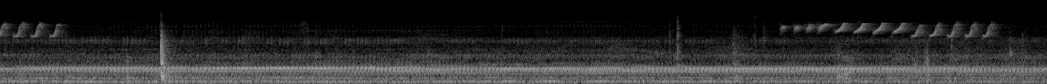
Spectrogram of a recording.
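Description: A small bird giving rapid trills of quick, high chirps, once at the start and again near the end. Underneath runs a steady mechanical hum with a single note, and there is one knock early on.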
